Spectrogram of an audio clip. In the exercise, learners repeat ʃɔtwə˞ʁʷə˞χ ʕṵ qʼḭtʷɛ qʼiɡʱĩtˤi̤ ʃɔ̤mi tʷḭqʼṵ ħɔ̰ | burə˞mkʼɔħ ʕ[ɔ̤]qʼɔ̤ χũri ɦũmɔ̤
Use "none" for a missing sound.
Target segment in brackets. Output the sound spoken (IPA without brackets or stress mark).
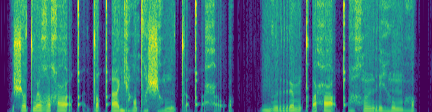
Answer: ɔ̰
